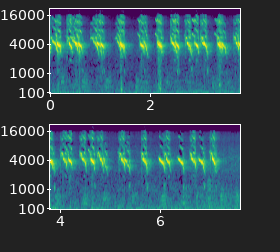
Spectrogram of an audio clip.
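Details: Baby chicks chirping: thin, high, downward-slurred peeps given in quick bursts, about two or three a second at an uneven pace, some notes doubled, with no other sounds in a quiet background.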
